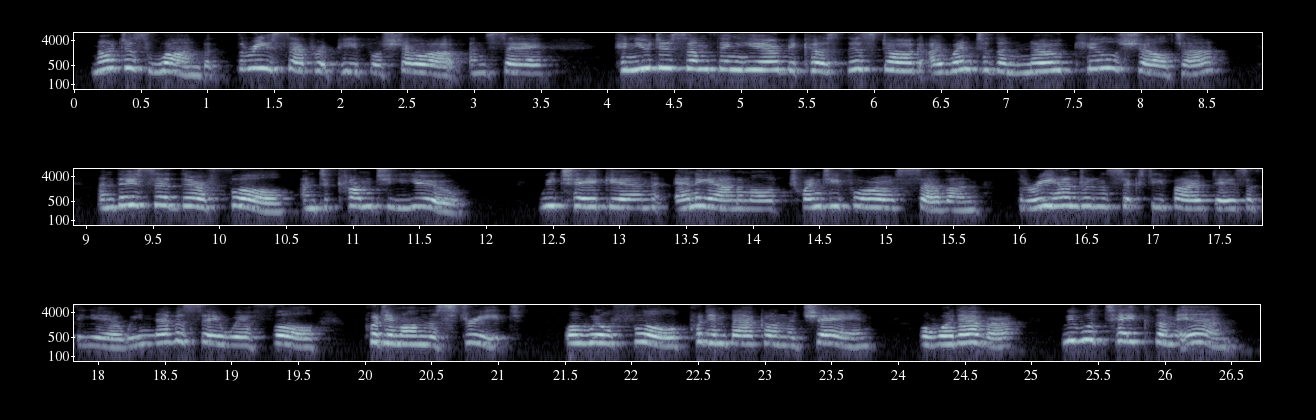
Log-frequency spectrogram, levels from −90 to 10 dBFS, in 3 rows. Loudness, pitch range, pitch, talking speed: -22 LUFS, 275-340 Hz, 310 Hz, 165 wpm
